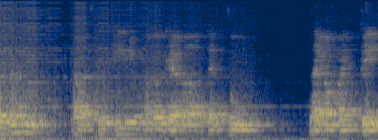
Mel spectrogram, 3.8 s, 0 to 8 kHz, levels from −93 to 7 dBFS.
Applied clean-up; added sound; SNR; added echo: neural separator model SepFormer DNS4.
